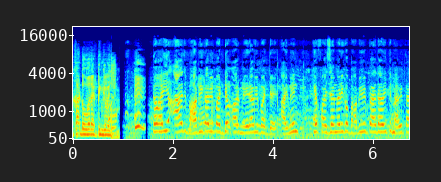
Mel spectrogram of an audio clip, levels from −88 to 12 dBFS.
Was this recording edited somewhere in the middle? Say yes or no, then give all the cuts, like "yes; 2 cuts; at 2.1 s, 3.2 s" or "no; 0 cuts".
yes; 1 cut; at 1.4 s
